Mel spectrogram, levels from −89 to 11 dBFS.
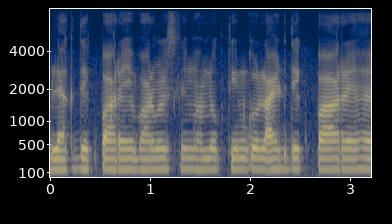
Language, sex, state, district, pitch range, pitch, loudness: Hindi, male, Odisha, Nuapada, 140-145 Hz, 145 Hz, -19 LUFS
